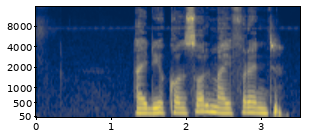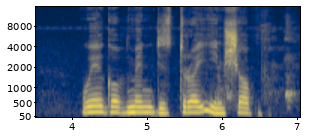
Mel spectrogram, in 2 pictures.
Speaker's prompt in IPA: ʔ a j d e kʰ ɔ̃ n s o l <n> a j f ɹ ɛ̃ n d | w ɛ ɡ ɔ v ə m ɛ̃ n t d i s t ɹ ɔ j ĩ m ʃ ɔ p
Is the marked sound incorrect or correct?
incorrect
